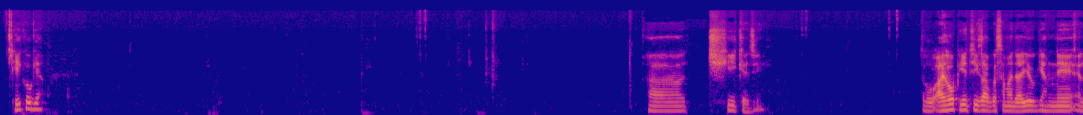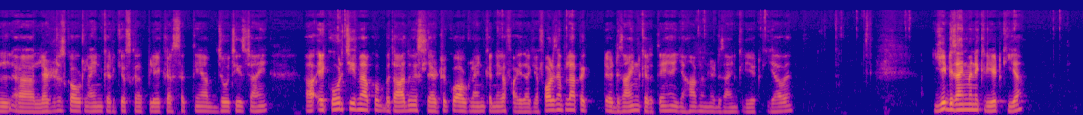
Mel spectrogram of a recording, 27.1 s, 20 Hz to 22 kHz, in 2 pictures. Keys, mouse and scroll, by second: 5.1 click, 9.9 click, 11.2 click, 17.6 click, 19.6 click, 23.5-23.9 alt+scroll up 2, 23.9 click.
